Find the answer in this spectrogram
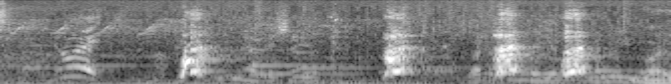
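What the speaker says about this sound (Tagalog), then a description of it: "Buti mabait yung mga aso, ano?" A few scattered dog barks ring out nearby outside a house in the Philippines, spaced irregularly, with voices talking in Tagalog in the background.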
